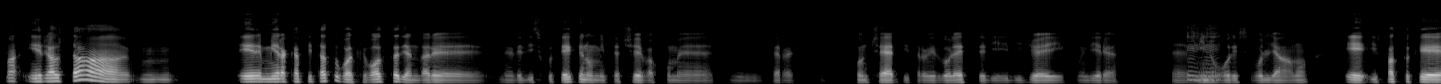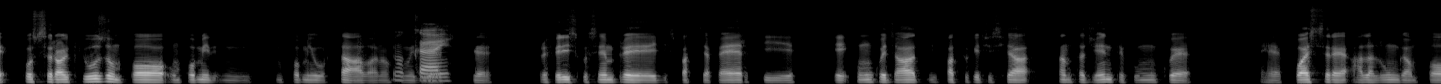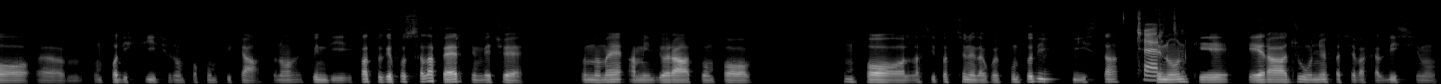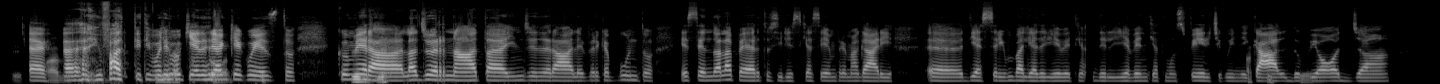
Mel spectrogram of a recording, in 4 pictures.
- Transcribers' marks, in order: laughing while speaking: "eh, infatti ti volevo chiedere"; laughing while speaking: "Quindi"
- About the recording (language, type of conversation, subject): Italian, podcast, Raccontami di un concerto che non dimenticherai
